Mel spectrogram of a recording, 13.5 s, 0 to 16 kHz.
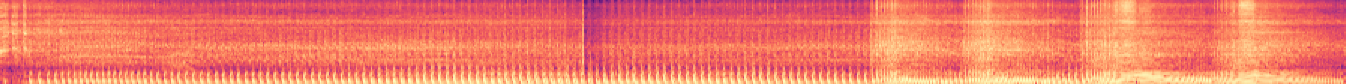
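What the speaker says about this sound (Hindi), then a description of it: "आपको अब इसके इंजन के हम एग्जॉस्ट नोट सुनाते हैं" A 2022 Bajaj Dominar 250 motorcycle idles with a loud, close, steady thumping exhaust pulse, then is revved several times in quick bursts that rise and fall.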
